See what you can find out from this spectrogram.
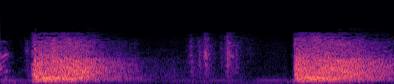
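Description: gunshot

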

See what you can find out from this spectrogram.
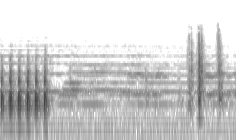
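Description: knocking on a door

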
